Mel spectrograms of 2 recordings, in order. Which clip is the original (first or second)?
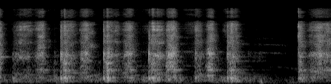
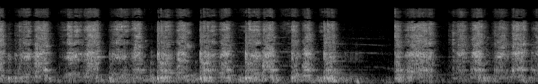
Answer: second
